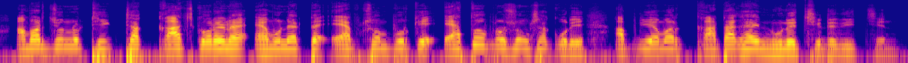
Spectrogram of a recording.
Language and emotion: Bengali, angry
